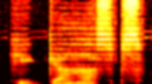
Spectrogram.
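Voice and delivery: plain reading voice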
